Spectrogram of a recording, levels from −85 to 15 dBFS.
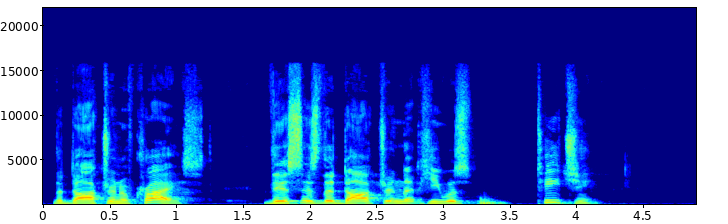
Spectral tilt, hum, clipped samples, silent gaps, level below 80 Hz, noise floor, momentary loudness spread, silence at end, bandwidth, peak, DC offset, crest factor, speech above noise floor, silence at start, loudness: -4 dB/octave; none; under 0.1%; none; -62 dBFS; -74 dBFS; 18 LU; 0.8 s; 16 kHz; -6 dBFS; under 0.1%; 16 dB; 53 dB; 0.1 s; -22 LUFS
